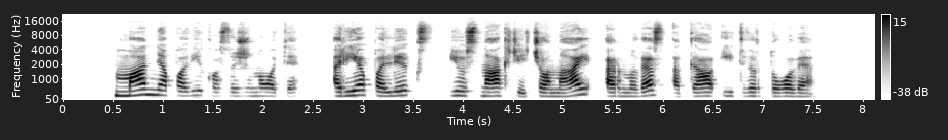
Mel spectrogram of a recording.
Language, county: Lithuanian, Panevėžys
